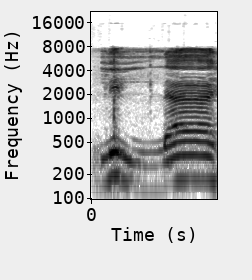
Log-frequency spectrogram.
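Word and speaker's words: لله: হবে এরকম লি আল্লাহ এখন প্রোনাউন্সিয়েশনের সুবিধার জন্য প্রোনাউন্সিয়েশনের জন্য আরবরা যেটা করেছে সেটা হচ্ছে যে লিল্লাহি তাহলে অরজিনাল ওয়ার্ডটা হবে লিল্লাহি হি তাই এই শব্দটাকে আমরা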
